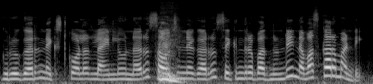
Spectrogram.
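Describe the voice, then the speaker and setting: A woman anchor introducing callers to the astrologer, brisk and polite. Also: high voice, clean tone. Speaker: show anchor.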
